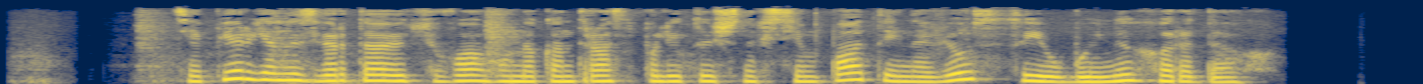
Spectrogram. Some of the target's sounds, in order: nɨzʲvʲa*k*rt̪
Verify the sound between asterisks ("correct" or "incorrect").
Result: incorrect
